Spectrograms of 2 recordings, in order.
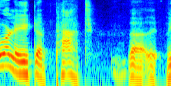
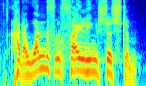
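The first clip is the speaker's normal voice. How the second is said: usual speaking voice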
